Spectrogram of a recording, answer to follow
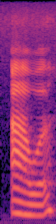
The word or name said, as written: hour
